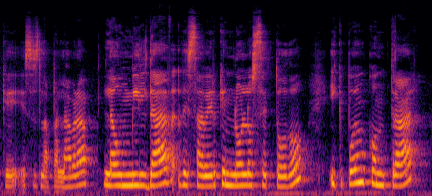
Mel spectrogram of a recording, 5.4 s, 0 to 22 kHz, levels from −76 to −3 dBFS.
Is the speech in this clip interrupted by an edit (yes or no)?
yes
